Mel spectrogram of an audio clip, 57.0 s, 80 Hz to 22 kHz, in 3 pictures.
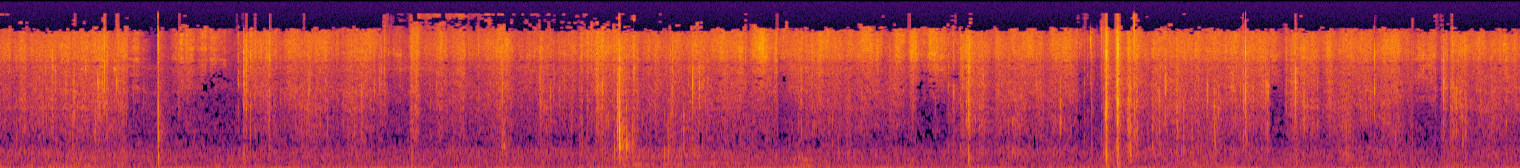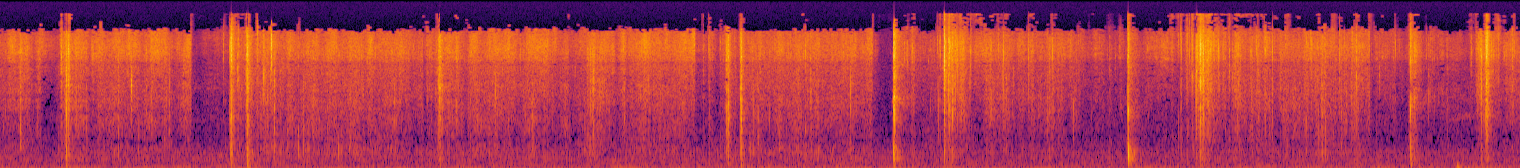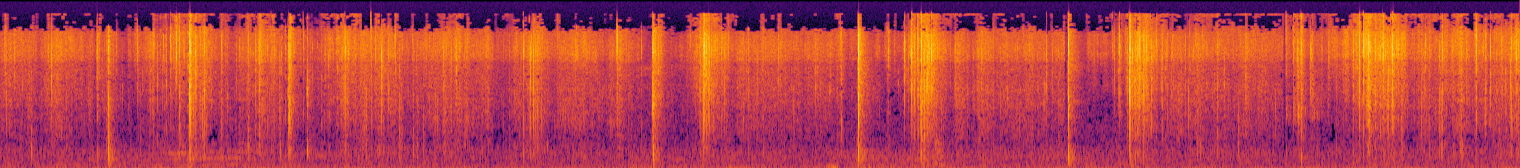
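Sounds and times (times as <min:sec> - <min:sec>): chalk blocks crunching and crumbling: 0:00.0 - 0:57.0.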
